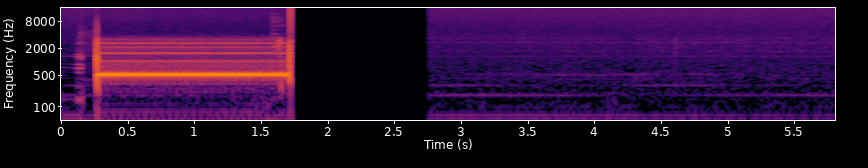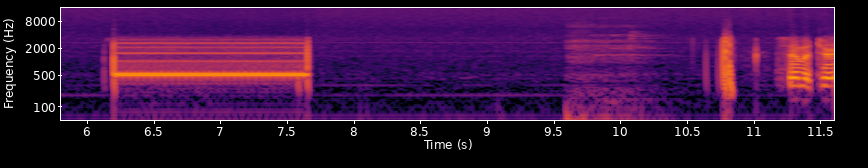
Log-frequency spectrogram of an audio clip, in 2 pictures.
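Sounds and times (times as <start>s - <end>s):
telephone dial tone: 0.3s - 1.8s, 6.2s - 7.7s.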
